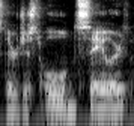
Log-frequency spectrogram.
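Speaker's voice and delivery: ordinary delivery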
